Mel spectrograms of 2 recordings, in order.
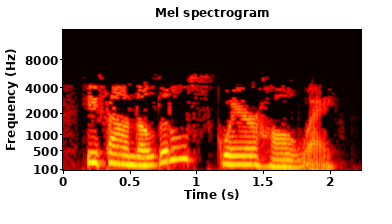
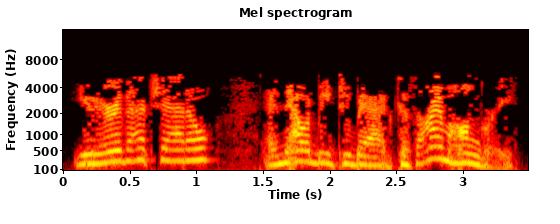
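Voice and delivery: put-on high, lively little-boy voice; young boy Benny; 5 semitones higher than usual. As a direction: play an eager boy talking to his dog.

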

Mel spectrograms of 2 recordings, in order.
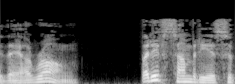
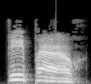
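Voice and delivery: put-on high baby squeal; baby shriek; 12 semitones higher than usual. A narrator's reading.

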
